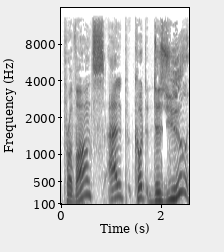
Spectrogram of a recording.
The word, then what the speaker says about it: Provence-Alpes-Côte d'Azur: We're actually going to someplace called Provence-Alpes-Côte d'Azur. Did I say that right? Pretty good. Yeah, that's good.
